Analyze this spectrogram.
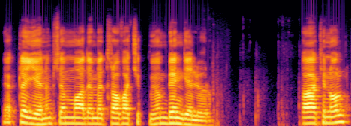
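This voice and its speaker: A man giving gameplay commentary, taunting his opponents, muttering at some moments and shouting at others. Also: medium pitch, normal speed, clean tone. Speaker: gaming streamer. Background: game gunfire.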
